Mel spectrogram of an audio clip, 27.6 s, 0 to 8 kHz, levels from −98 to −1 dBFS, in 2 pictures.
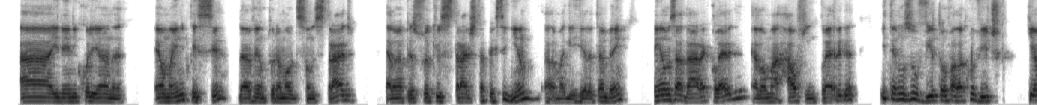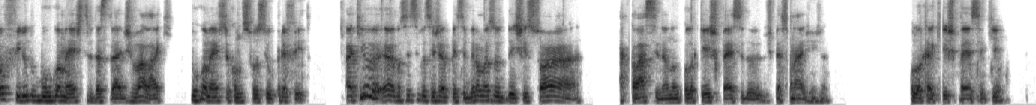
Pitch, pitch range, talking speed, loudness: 115 Hz, 105-135 Hz, 190 wpm, -16 LUFS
